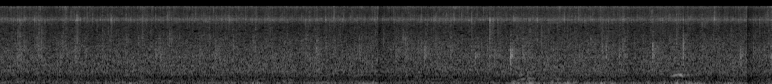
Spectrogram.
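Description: Heavy rain falling steadily: an even hiss with scattered sharp ticks of drops striking close by.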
